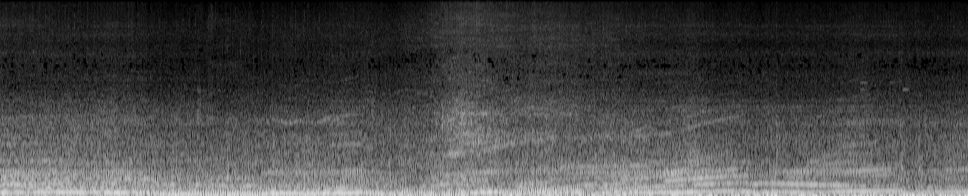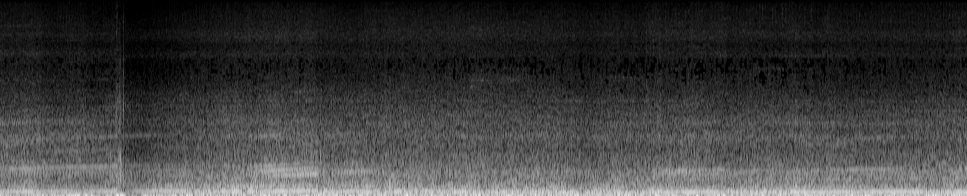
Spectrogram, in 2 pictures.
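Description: Suzuki Hayabusa's inline-four engine running under way, its pitch climbing and falling again and again as the motorcycle accelerates and shifts gears, with a brief drop in loudness about halfway through.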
